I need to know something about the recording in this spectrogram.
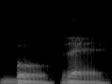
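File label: "bore", concatenated syllables; Affixing experiment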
